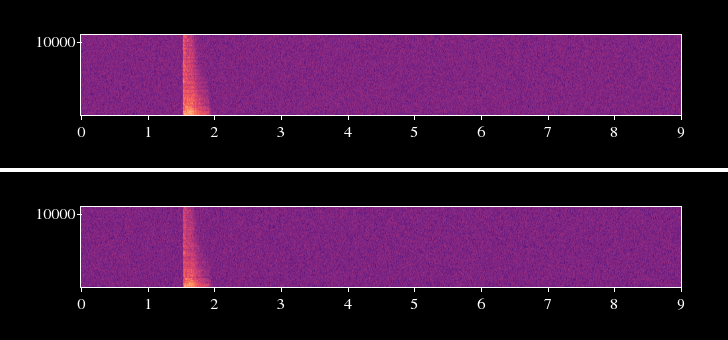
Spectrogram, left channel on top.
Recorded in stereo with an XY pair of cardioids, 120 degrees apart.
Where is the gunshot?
65° left, 1.2 m.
